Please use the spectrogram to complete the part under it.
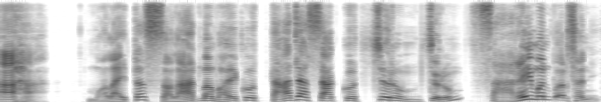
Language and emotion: Nepali, happy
